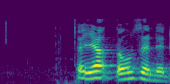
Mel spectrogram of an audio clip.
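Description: A Buddhist monk's voice delivering a dhamma sermon in Burmese, starting again about a second in after a short pause.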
